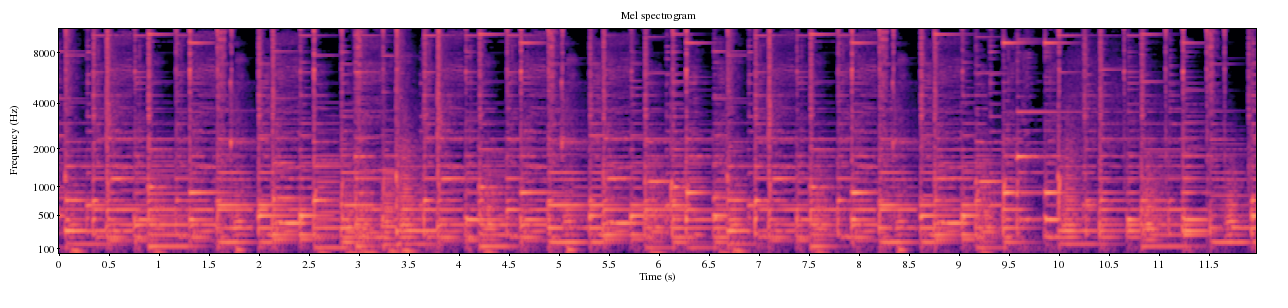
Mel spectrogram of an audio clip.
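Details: Bright, tinkling children's music with chiming bells and a steady bouncing beat plays throughout, and no animal calls come through.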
